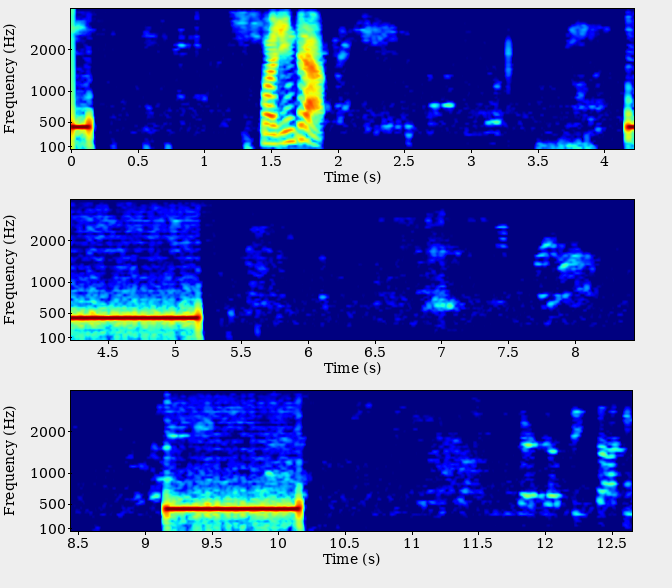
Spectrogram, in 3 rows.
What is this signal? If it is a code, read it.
Ringback tone (Europe, 425 Hz), with speech.
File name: out- -2006- - - .82842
